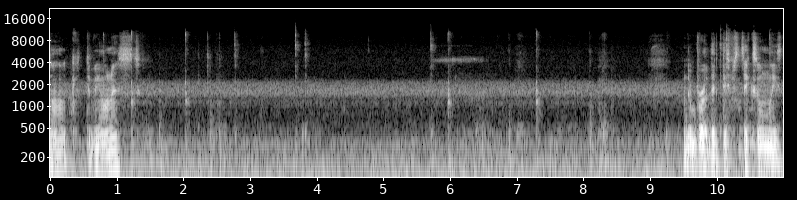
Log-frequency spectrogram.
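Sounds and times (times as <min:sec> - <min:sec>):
low electrical hum: 0:00.0 - 0:11.0
computer mouse clicking: 0:02.0 - 0:03.0, 0:03.6 - 0:04.0, 0:05.6 - 0:07.4.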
